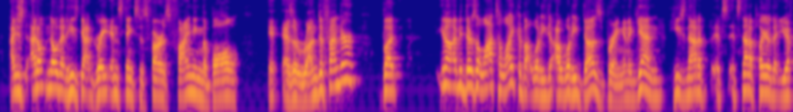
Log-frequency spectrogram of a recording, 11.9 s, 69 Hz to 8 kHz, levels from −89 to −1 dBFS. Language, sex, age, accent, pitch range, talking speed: English, male, 40-59, American, 130-170 Hz, 255 wpm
